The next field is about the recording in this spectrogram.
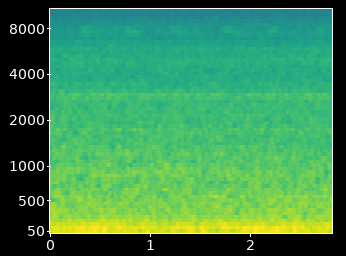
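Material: Nothing is struck.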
